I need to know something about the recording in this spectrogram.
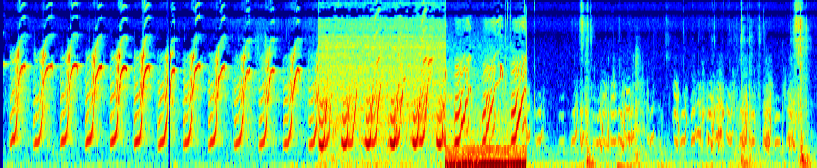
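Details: Noisy baby guinea pigs give loud, rising wheeks repeated about three times a second, then a brief burst of loud rustling noise, followed by quieter, scattered squeaks.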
